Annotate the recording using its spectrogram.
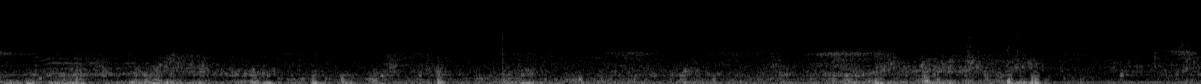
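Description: Wind buffeting the microphone in low, irregular rumbles and thumps, with faint breathing.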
